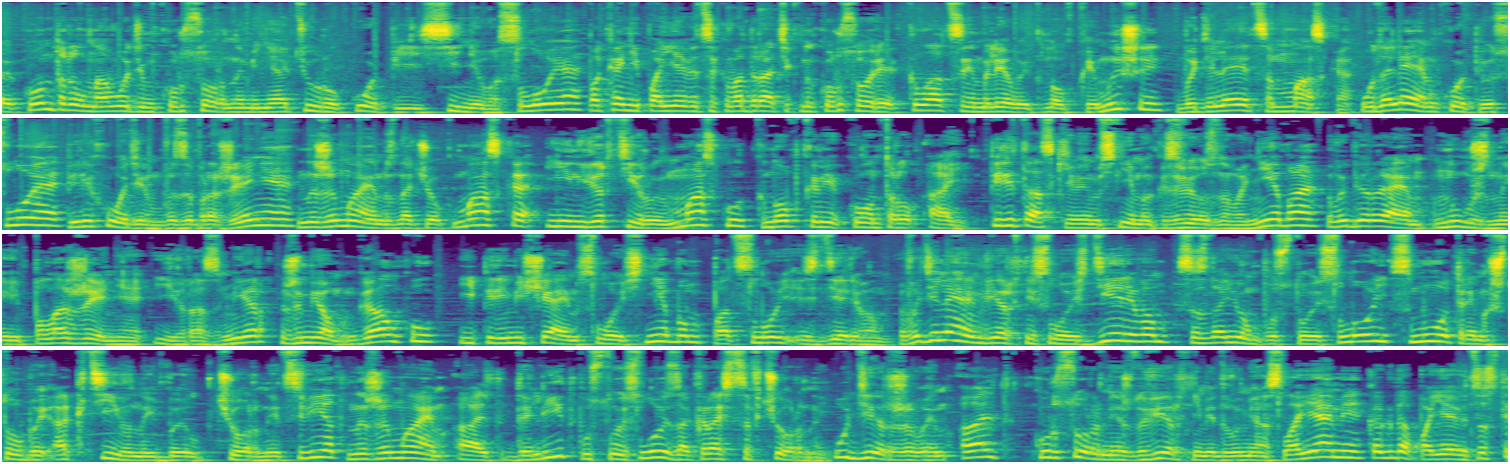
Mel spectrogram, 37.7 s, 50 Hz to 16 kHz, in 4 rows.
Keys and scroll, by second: 14.9 ctrl+i, 33.0 alt+Delete.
